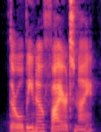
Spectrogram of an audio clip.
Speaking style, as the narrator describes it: said Haiti curtly

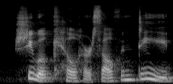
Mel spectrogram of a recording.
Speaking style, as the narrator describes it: muttered Pratt

